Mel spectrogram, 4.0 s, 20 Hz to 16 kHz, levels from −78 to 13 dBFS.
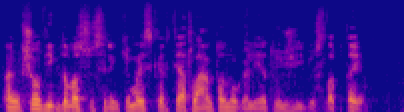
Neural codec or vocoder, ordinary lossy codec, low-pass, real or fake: none; AAC, 48 kbps; 14.4 kHz; real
